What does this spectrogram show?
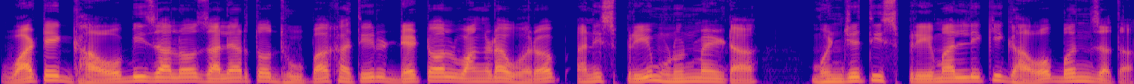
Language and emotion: Goan Konkani, neutral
